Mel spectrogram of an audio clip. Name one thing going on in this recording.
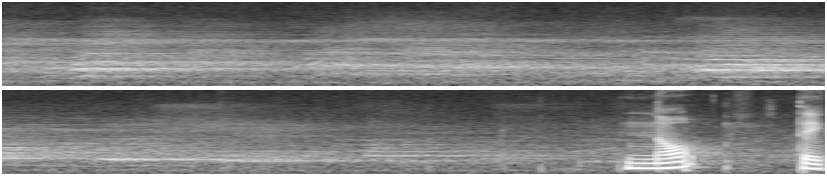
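A crowd murmurs softly in a large hall.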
